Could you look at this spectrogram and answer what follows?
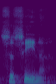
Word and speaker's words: SVRCINA: Kiva Vins, pronounced Cecina, is widely embraced as a Christian artist, with songs like Flowers and Hummingbird becoming radio favourites.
